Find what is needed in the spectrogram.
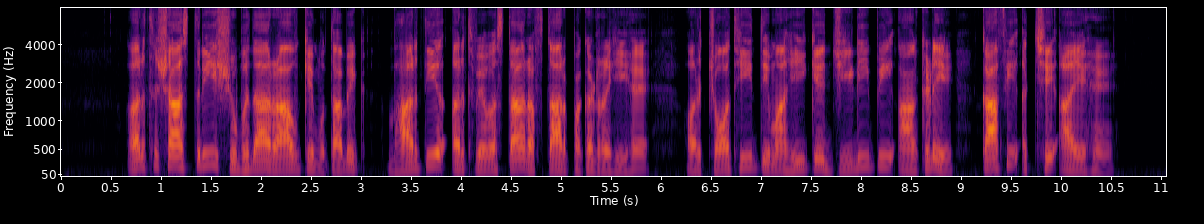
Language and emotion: Hindi, neutral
